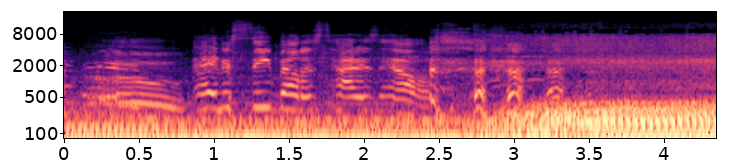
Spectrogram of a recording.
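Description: A woman laughs excitedly close by.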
